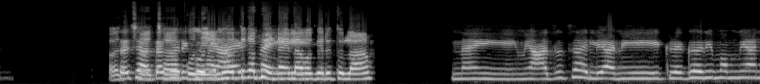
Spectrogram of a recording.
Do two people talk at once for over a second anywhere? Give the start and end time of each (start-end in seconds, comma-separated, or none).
1.2-3.1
